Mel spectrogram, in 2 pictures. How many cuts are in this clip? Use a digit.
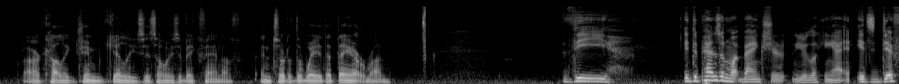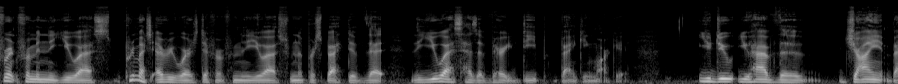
1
